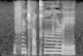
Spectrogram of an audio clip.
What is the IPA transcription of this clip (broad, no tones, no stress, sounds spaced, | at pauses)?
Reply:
f ẽ ʈʰ ə̰ qʰ ɔ̃ː l ɔ ɭ ḛ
